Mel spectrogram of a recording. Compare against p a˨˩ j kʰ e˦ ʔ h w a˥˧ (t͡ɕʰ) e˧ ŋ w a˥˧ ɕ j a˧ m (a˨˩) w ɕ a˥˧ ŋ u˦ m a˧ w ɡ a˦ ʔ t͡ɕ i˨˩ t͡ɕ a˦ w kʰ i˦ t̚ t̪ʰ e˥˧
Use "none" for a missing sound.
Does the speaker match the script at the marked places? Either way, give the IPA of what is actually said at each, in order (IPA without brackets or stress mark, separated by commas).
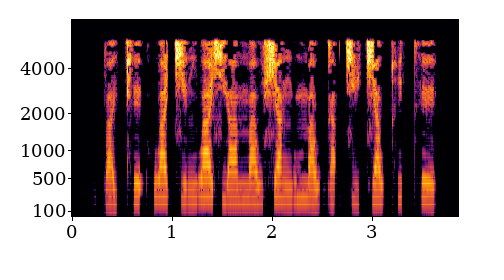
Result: t͡ɕ, a˧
